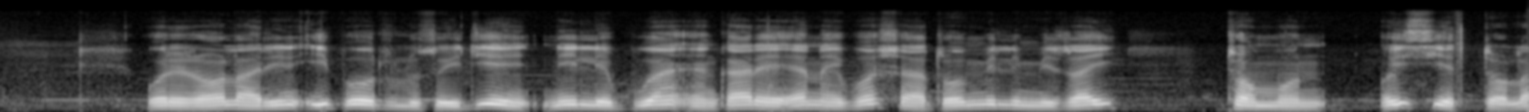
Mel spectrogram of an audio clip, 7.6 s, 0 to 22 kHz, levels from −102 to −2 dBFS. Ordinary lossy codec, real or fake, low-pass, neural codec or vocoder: AAC, 96 kbps; real; 14.4 kHz; none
